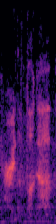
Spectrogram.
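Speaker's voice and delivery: hissed whisper under the breath; impatient whisper. Retold or imitated. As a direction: urge them on without being heard. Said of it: "I was just standing there like".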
